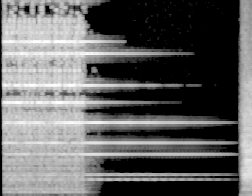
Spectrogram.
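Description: telephone ringing

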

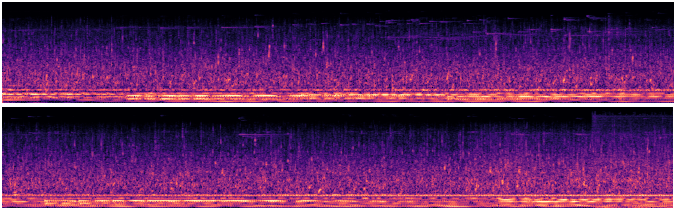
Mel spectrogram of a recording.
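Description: babbling stream water

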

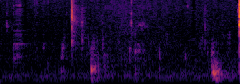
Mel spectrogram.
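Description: sipping water

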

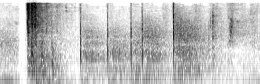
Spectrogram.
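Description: door being shut

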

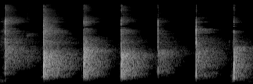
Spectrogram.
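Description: hand clapping

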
